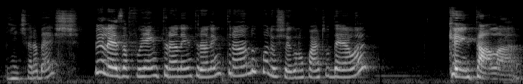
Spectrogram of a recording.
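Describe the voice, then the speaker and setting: Very high, bright, fast-talking young woman. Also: big pitch swings. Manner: dramatic, slangy, exaggerated. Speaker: storyteller. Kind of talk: comic first-person storytelling.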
